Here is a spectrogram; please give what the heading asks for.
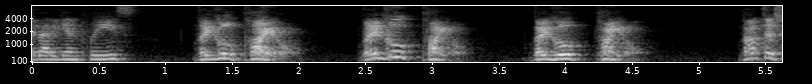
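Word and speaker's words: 배고파요: Baegupayo. Baegupayo. That's how you say I'm hungry in the Korean language. Could you say that again, please? Baegupayo. Baegupayo. Baegupayo.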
